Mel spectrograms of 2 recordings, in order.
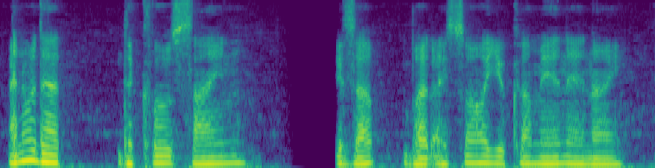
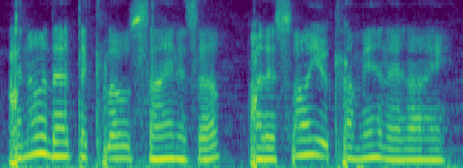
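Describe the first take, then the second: First: It is said in the speaker's normal voice. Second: It is said in a put-on woman's voice.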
